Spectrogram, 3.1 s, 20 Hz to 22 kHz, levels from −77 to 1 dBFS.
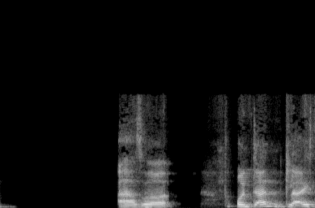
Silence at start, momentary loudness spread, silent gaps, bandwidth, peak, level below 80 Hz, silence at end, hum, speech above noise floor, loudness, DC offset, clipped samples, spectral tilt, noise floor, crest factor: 1.2 s; 12 LU; none; 12.5 kHz; -4 dBFS; -64 dBFS; 0 s; none; 68 dB; -17 LUFS; under 0.1%; under 0.1%; -4 dB/octave; -85 dBFS; 16 dB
